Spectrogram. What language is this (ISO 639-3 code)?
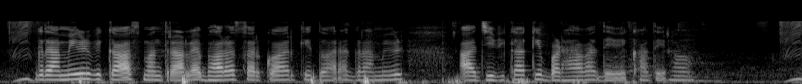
bho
